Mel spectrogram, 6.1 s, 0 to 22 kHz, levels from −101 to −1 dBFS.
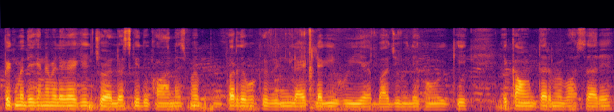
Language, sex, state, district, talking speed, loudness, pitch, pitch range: Hindi, male, Madhya Pradesh, Katni, 275 wpm, -18 LUFS, 110 Hz, 105-115 Hz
